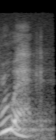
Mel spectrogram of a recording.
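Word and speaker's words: רוח: I said, honey, how to pronounce this word? He said, ruach.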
